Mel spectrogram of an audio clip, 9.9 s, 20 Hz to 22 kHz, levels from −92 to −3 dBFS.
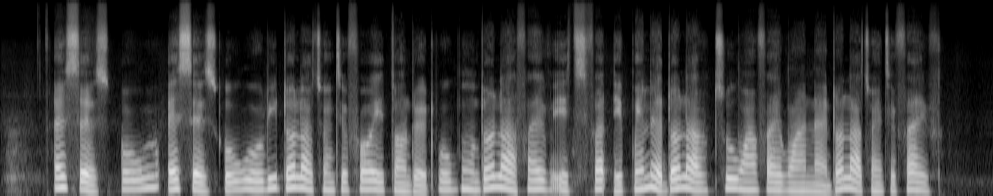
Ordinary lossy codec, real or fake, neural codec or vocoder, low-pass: none; fake; autoencoder, 48 kHz, 32 numbers a frame, DAC-VAE, trained on Japanese speech; none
